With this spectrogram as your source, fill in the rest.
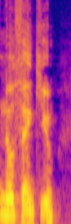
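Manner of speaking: courteous, mannerly, polite tone with Midwestern sound. Retelling saying no to a stranger's offer: imitating a polite Midwestern boy. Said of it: "like a polite Midwestern boy".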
